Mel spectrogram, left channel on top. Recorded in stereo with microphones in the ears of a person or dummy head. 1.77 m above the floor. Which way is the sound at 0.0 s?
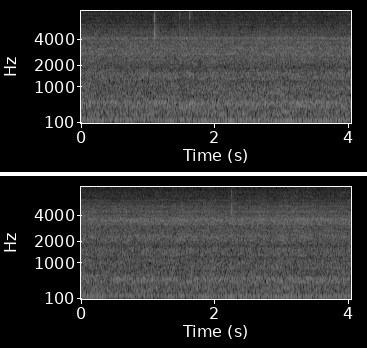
5° right (ahead or behind).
